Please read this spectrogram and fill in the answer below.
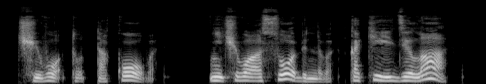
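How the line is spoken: Angry mocking mimicry. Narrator (Russian): зло передразнивала племянника Ирина

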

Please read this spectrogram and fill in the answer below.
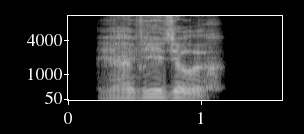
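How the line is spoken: Strained, forced out. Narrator (Russian): С трудом выдавил из себя

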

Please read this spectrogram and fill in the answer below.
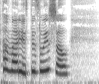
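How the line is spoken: Speaking through laughter. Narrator (Russian): проговорил сквозь смех

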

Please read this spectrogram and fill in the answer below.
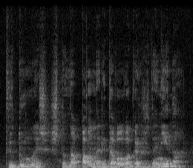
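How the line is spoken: Yelling. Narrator (Russian): орал один из них

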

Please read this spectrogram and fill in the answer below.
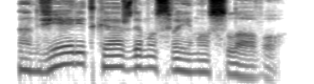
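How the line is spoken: Sighing. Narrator (Russian): вздохнула Аннаура

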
